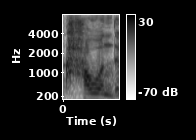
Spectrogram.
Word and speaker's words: hour: 그래서 우리가 시간도 hour 그러잖아요. 본래는 hour인데, 그죠? H 발음 안 하잖아요.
